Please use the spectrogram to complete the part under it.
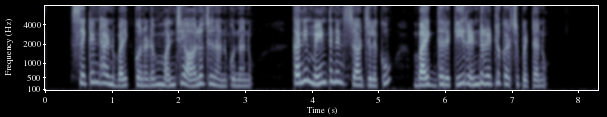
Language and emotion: Telugu, sad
